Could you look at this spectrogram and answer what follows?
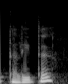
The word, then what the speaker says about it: Talitha: Talita McKenzie se escribe T-A-L-I-T-H-A, eso es el nombre, Talita, como suena, con H intercalada, entre la T y la A, y McKenzie, pues M-A-C, y luego K-E-N-Z-I-E.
